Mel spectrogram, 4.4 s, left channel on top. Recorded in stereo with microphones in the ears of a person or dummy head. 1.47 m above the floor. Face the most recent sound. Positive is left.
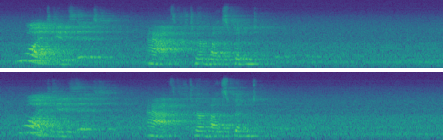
turn(degrees=-70)  # may be behind; listen again after turning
